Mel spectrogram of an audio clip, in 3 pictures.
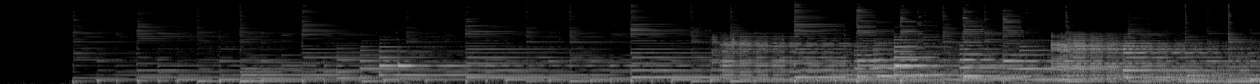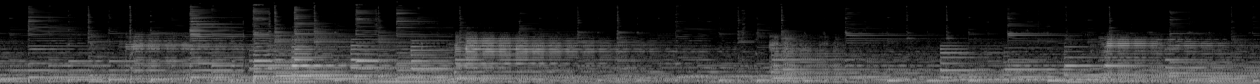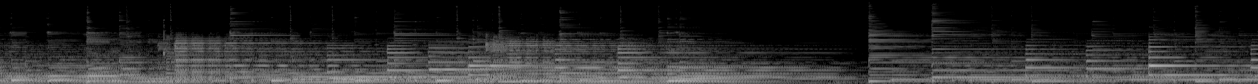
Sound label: pad guitar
